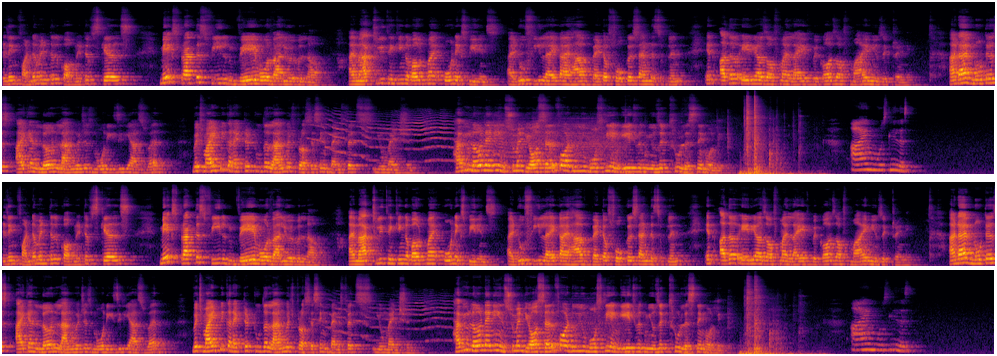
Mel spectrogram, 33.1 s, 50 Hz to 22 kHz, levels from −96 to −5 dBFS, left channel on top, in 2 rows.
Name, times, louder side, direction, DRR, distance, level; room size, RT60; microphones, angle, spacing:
voice 1, 0.0-2.1 2.6-5.3 5.8-15.1 15.8-19.2 19.7-23.4 24.1-28.6, right 1 dB, 55° right, 5 dB, 0.6 m, -28 dB
sound 1, 21.5-30.3, left 1 dB, 30° left, 0.4 m, -41 dB
voice 2, 30.3-31.6, left 3 dB, 80° left, 6 dB, 0.6 m, -39 dB
5.8 x 2.9 x 2.5 m, 0.65 s
head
